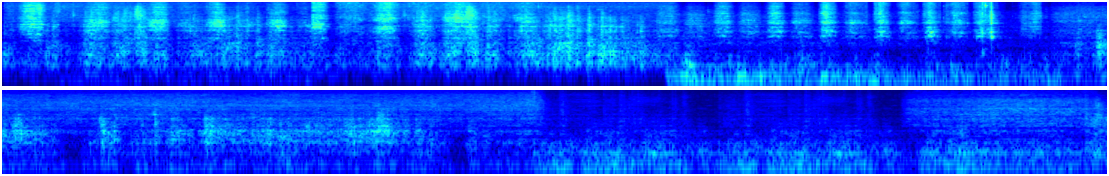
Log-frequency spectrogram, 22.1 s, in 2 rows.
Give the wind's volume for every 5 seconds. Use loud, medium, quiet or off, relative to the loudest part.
loud, loud, loud, medium, loud.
